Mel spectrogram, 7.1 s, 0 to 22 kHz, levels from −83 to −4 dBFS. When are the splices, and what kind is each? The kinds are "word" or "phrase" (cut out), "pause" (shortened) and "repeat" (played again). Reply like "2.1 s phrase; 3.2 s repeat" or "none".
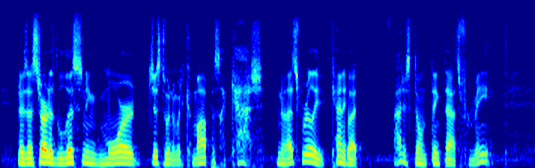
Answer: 2.2 s phrase; 3.6 s pause; 4.6 s phrase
